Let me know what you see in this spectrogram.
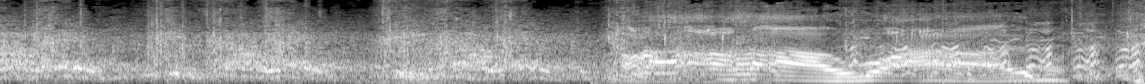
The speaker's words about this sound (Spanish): O sea, gente ahí haciendo la coreación. ¡Guau! Con las carpantas. Es que era súper bonito, ¿sabes?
